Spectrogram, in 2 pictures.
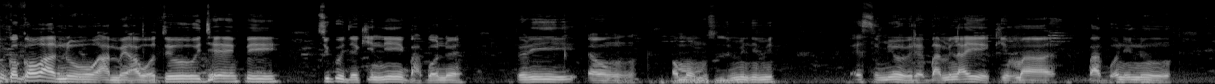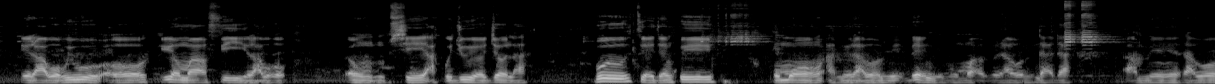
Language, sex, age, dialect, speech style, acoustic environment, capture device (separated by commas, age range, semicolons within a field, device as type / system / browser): Yoruba, male, 25-34, Nigeria - Lagos Yoruba, relaxed, people talking, mobile / Linux / Chrome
